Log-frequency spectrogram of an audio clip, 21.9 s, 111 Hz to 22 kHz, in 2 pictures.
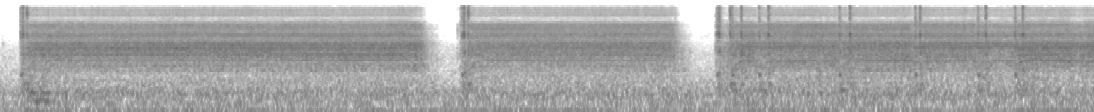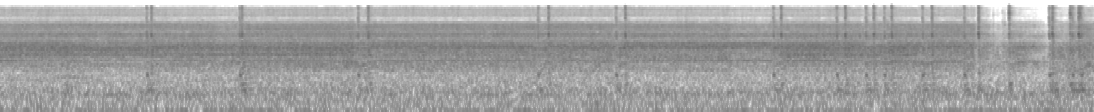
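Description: Three electric linear actuators of a 3-RPS parallel platform driven by joystick: a steady high motor-and-gear whine that stops briefly twice, about four and seven seconds in, and stutters on and off near the end.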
